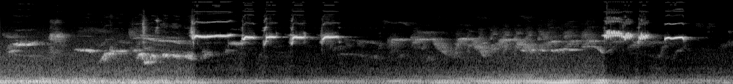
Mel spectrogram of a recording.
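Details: Orange-headed thrush in ngeplong song, varied whistled phrases: lower slurred notes first, then a quick run of loud, clipped high notes, a pause of softer twitters, and another loud burst near the end, over background hum.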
